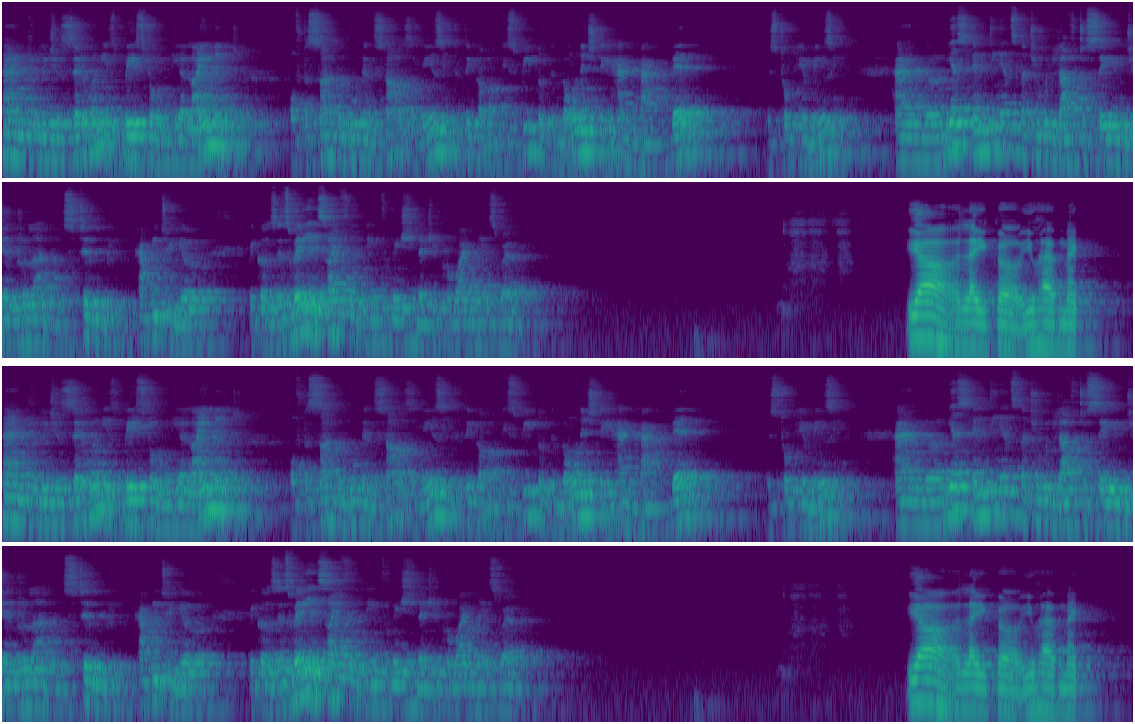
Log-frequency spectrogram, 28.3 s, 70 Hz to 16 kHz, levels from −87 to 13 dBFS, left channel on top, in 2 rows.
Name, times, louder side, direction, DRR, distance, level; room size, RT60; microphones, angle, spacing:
voice 1, 0.0-2.9 3.6-8.7 9.6-10.5 11.1-17.0 17.2-20.6, equal, 15° left, 1 dB, 5.4 m, -38 dB
voice 2, 25.4-27.6, left 3 dB, 40° left, 16 dB, 0.6 m, -29 dB
20.5 x 20.0 x 7.5 m, 1.4 s
head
